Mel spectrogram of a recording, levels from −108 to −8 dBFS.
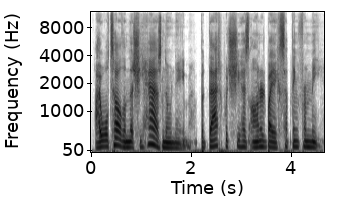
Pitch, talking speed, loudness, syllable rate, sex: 135 Hz, 245 wpm, -17 LUFS, 5.3 syllables/s, male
